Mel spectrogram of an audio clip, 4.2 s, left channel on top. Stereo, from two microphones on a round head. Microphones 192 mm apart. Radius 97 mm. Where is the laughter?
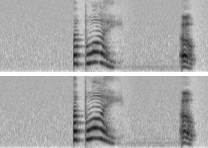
45° right (ahead or behind), 0.9 m; by 3.9 s 5° right (ahead or behind), 1.7 m.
